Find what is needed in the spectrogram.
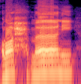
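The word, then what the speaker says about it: الرحمن: Ya, rahmani kemudian ada lafal ha. Roh ah. Alirkan nafasnya pada lafal ha. Karena di sini ada hukum tajwid berupa ee maaf ada sifat huruf ha yang itu sifat hames. Mengalirnya nafas.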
